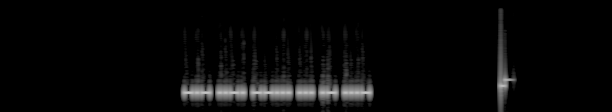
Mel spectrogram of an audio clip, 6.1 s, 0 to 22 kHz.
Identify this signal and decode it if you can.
Morse code, heard as a keyed tone, about 42 wpm, 700 Hz. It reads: KF7SAV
